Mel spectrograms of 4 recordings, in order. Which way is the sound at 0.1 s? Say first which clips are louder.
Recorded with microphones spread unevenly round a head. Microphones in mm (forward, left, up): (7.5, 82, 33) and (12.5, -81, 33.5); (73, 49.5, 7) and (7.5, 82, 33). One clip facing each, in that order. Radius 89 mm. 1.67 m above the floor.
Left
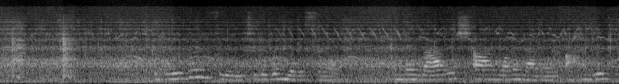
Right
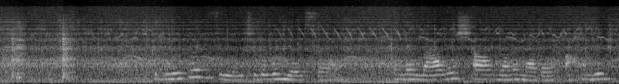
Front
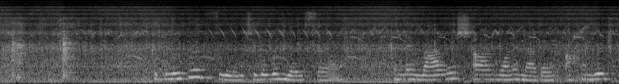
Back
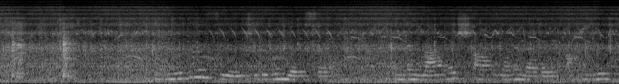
Right 1 dB, even; 110° right.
